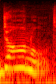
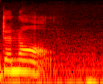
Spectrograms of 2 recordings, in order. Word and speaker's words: Donal: the caretaker denal Delaney not Donald mind you there's no D at the end so it's pronounced denol that's the way you're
